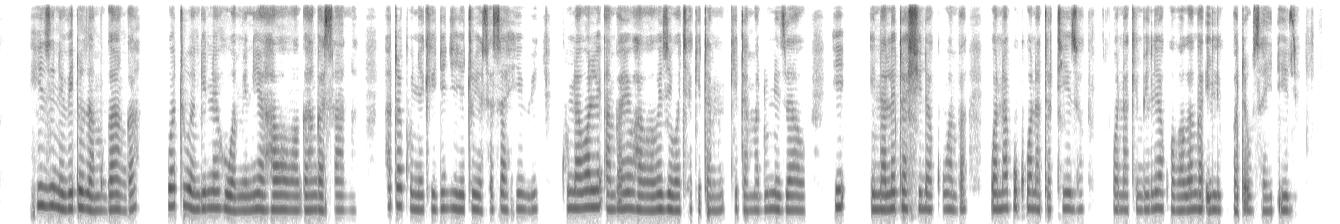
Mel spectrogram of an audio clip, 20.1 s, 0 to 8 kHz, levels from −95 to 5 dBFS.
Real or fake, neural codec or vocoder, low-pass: real; none; 7.2 kHz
